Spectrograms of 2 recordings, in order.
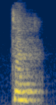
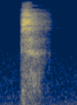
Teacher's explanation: So it's not D, it's T. Can you hear all that air? · Shown in: second take · T. And as I'm speaking, you can hear a lot of air.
